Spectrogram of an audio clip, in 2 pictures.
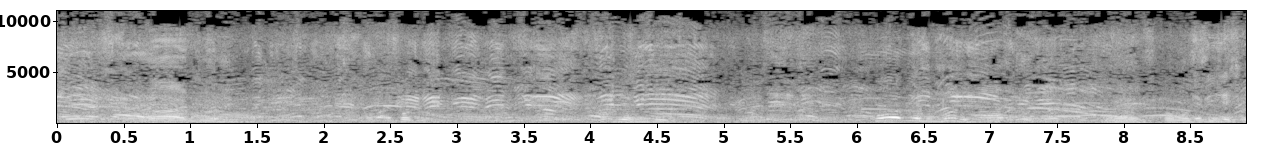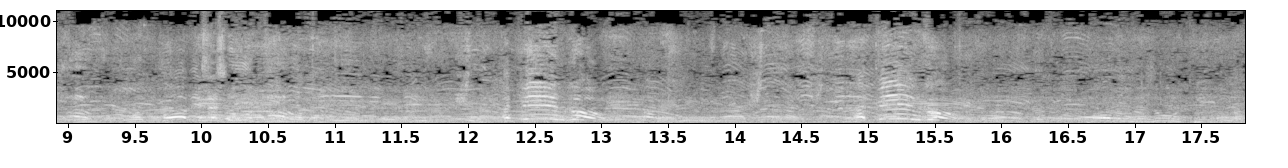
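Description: A large crowd of men and women chatters and calls out outdoors.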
